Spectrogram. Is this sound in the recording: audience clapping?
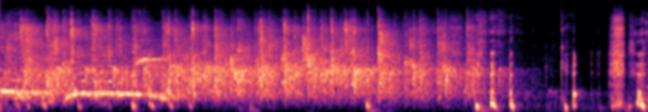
yes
